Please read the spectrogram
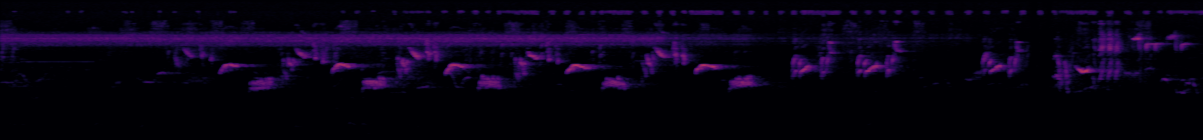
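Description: Near silence with faint, quick high chirps of a bird calling in the background, starting about two seconds in and repeating several times a second.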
